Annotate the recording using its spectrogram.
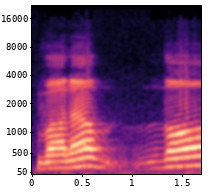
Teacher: ولا لام کو آگے ضاد کے ساتھ کنیکٹ کرنا ہے ، ٹھیک ہے، پھر مد لمبی کرنی ہے، ولا الضالین ولا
